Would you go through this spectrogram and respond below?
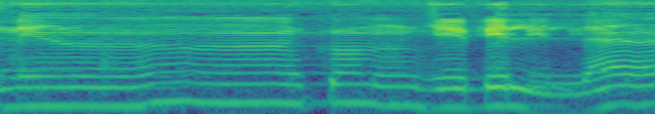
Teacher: میم ساکن کے بعد جیم آیا ہے، اظہار شفوی ہوگا، گنہ نہیں کریں گے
